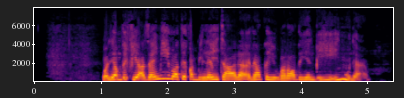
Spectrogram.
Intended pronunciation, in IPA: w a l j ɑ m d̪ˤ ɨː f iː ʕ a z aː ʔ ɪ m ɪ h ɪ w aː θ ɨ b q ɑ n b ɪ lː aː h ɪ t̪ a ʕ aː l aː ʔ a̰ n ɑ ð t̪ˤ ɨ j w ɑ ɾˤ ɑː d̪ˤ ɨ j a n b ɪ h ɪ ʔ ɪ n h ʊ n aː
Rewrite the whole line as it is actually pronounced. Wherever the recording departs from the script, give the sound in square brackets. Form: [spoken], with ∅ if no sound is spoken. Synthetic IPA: w a l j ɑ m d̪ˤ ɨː f iː ʕ a z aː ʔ ɪ m ɪ h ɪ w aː θ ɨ [∅] q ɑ n b ɪ lː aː h ɪ t̪ a ʕ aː l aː ʔ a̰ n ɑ [ʕ] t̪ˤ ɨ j w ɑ ɾˤ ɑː d̪ˤ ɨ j a n b ɪ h ɪ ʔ ɪ n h ʊ n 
